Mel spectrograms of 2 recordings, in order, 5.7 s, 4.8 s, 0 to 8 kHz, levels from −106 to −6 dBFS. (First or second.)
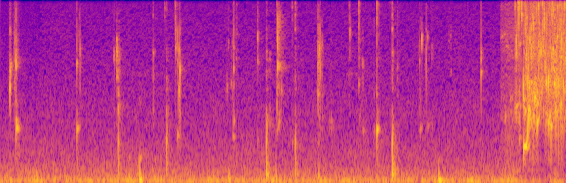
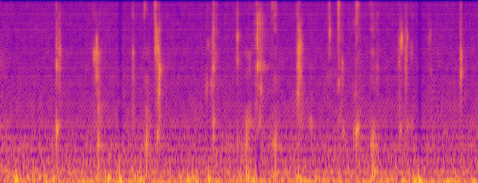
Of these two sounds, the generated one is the second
